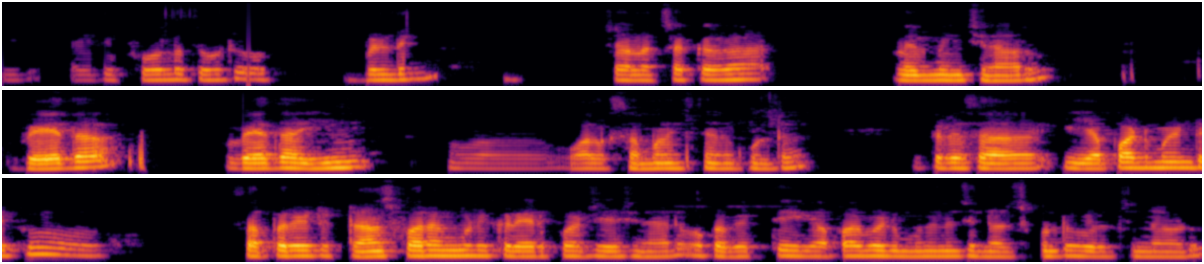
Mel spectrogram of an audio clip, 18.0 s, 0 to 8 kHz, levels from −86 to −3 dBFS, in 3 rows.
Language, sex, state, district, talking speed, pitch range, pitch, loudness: Telugu, male, Telangana, Nalgonda, 95 wpm, 140-155 Hz, 150 Hz, -23 LUFS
